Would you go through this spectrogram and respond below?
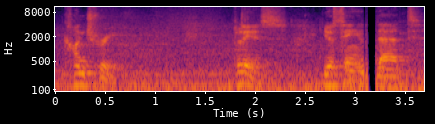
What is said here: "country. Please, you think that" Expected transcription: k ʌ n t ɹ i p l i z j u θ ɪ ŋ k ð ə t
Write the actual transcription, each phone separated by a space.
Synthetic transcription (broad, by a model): k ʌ n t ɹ i p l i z j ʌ s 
